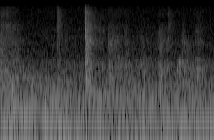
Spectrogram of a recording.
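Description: Quiet room tone with a faint steady low hum, broken by one sharp click a little before the middle and a few fainter ticks.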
